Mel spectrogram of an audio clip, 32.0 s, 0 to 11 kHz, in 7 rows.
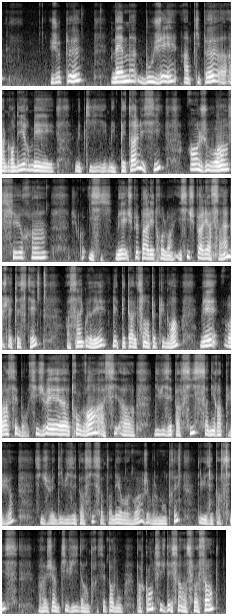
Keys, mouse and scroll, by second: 1.5 right click, 2.4-2.7 scroll up 1, 4.1-4.5 scroll up 1, 4.7-5.7 scroll down 2, 6.2 scroll down 1, 9.8 click, 10.8 click, 13.2 BackSpace, 14.0 KP_5, 14.4 Return, 16.4-17.6 scroll up 3, 18.4 scroll up 1, 23.8 click, 25.3 click, 26.3 BackSpace, 26.8 KP_6, 27.2 Return, 28.1-28.5 scroll up 1, 28.8-29.7 drag, 30.8 click, 31.8 KP_6.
